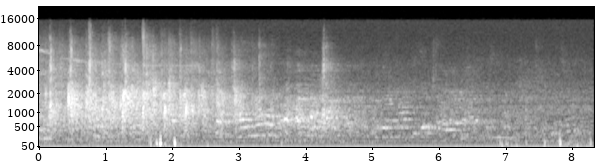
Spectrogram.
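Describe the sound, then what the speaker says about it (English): Audience applause at the launch of the Open Forum on Agricultural Biotechnology Malawi chapter, a steady wash of clapping that slowly thins and fades, with a few scattered claps and faint room murmur toward the end. "Another round of applause,"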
